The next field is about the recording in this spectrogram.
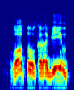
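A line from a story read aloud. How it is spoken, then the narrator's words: Dull, hollow voice. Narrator (Russian): все тем же глухим голосом продолжал владелец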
